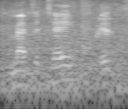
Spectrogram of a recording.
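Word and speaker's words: מטאטא: This is how to pronounce it. Matete. Matete means broom.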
